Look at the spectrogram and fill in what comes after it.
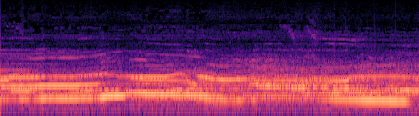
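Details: Chorus of captive gray wolves howling, overlapping drawn-out tones weaving up and down, one voice rising then gliding lower, others holding steady pitches beneath, dense and continuous.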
